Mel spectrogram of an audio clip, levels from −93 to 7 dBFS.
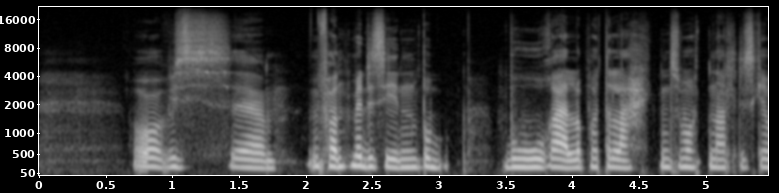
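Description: No technical faults occur at any point in the recording, so there are none to describe in time order.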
